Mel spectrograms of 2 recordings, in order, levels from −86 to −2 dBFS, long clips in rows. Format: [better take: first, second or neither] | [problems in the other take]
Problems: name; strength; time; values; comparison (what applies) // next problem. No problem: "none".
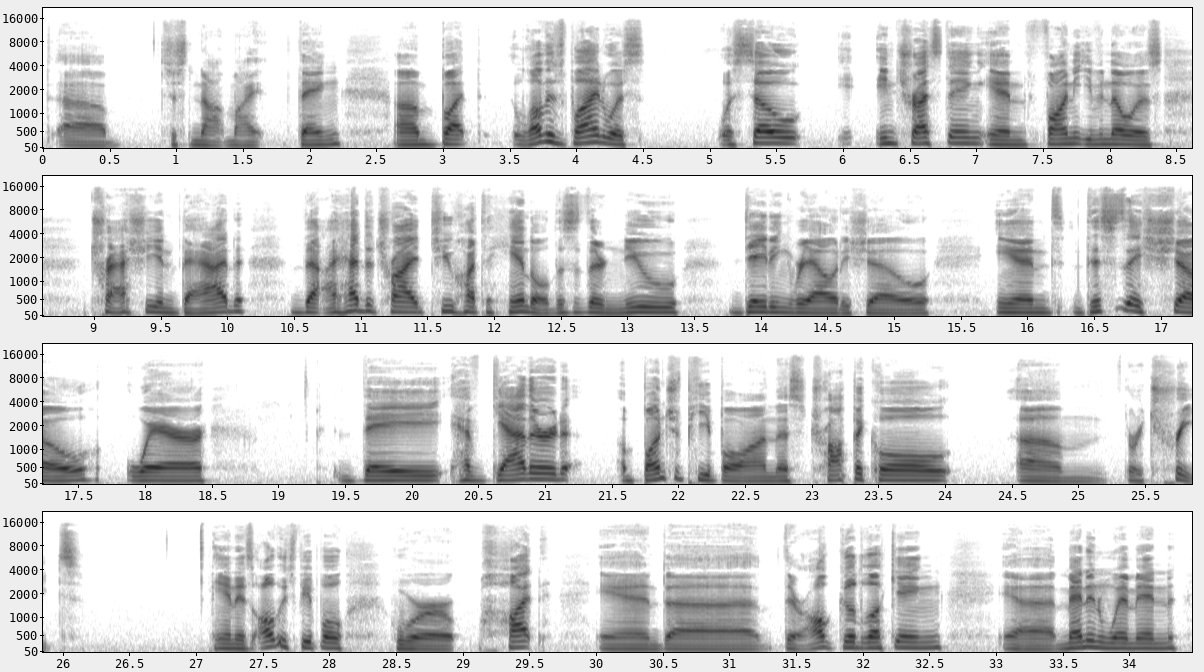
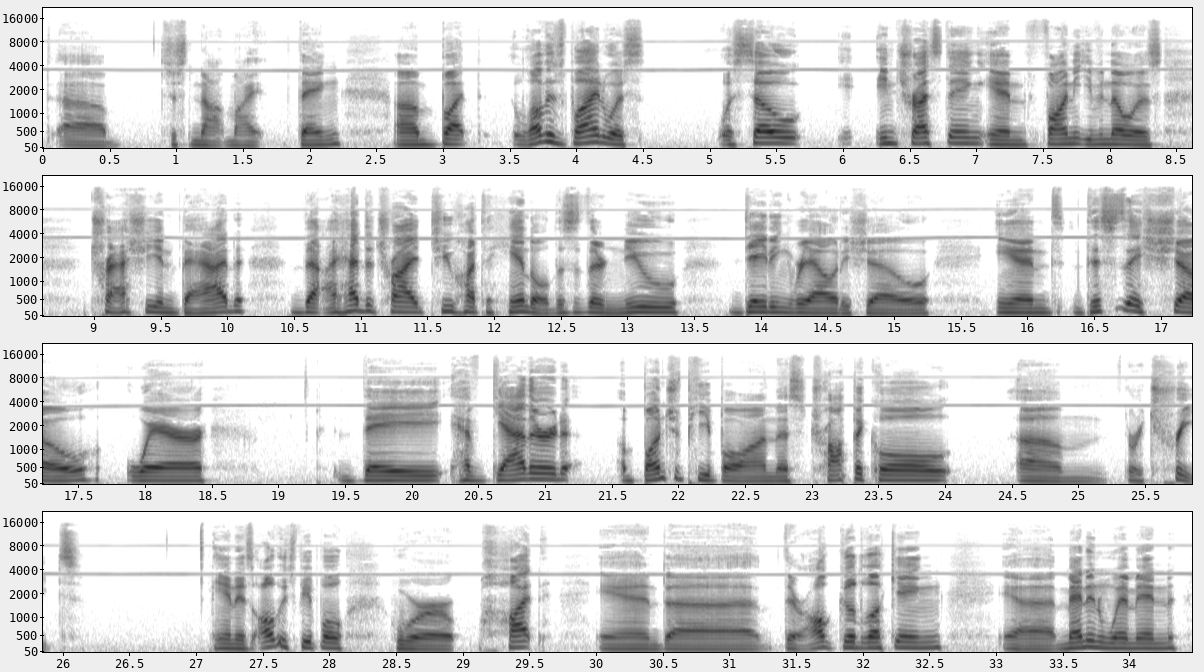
first | high-pitched whine; faint; throughout; 3.5 kHz, 30 dB below the speech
